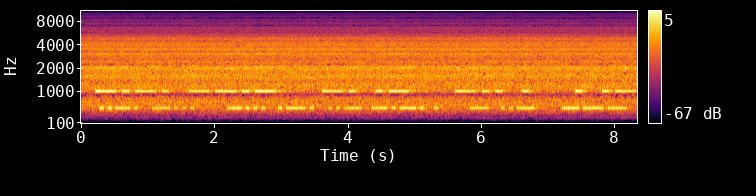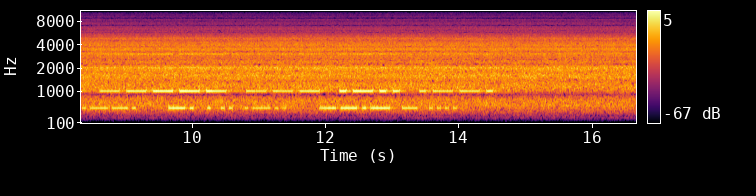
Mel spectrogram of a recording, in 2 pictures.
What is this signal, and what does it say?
Morse code, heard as two keyed tones, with radio static and room echo. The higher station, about 12 wpm, 1010 Hz: CQ NA DE EA0OLP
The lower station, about 20 wpm, 520 Hz: FB BRUCE TU OP NEIL QTH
